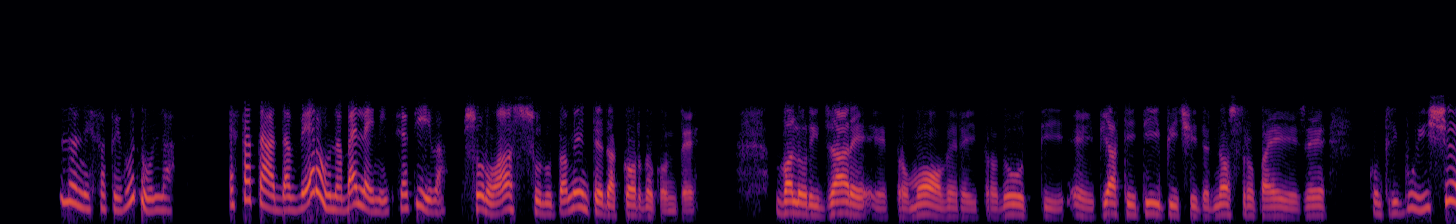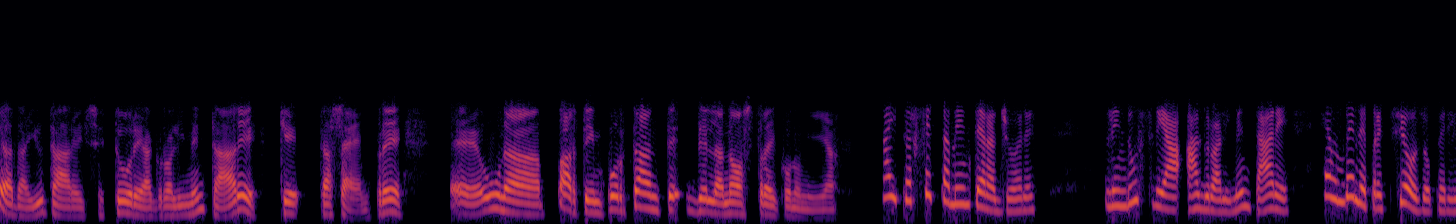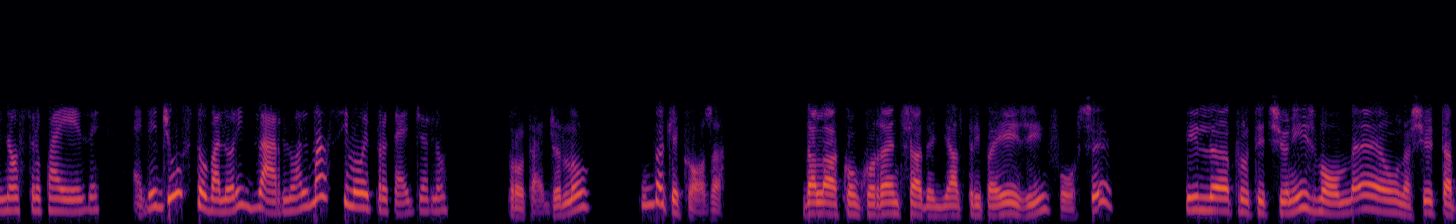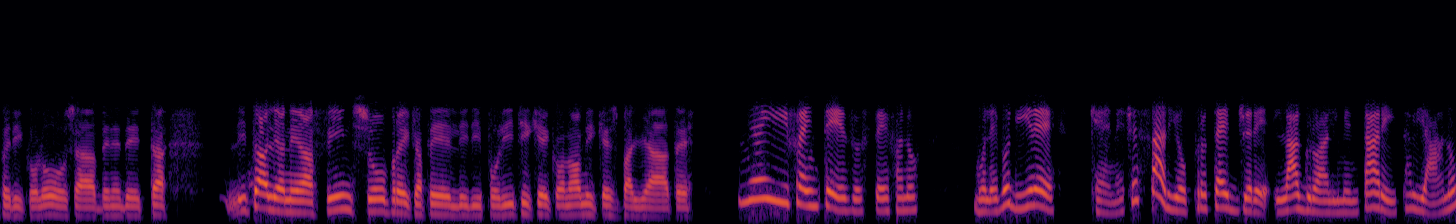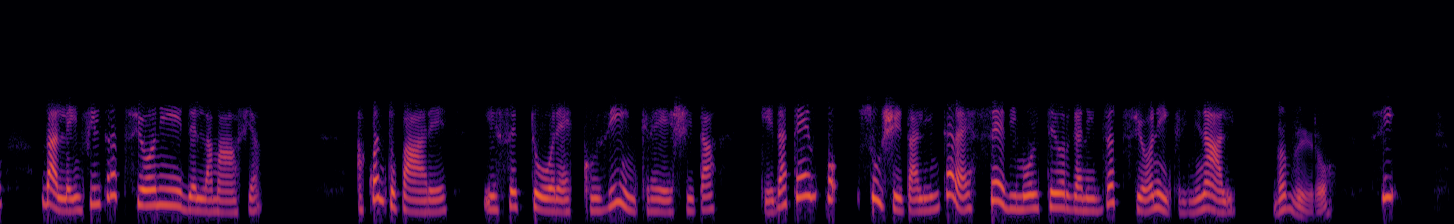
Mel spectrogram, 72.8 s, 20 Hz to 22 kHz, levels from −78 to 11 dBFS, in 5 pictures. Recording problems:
phone-call audio

